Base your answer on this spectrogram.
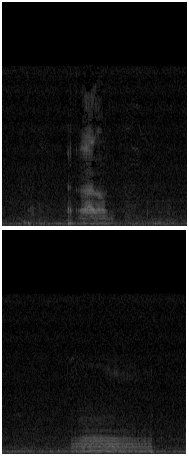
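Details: Siamese kitten giving odd vocal sounds: a brief harsh cry near two seconds, then a longer wavering, moaning yowl lasting over a second, over soft household background noise and small knocks.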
